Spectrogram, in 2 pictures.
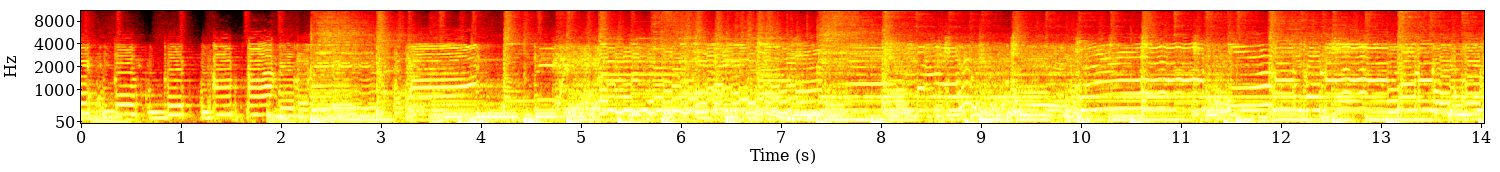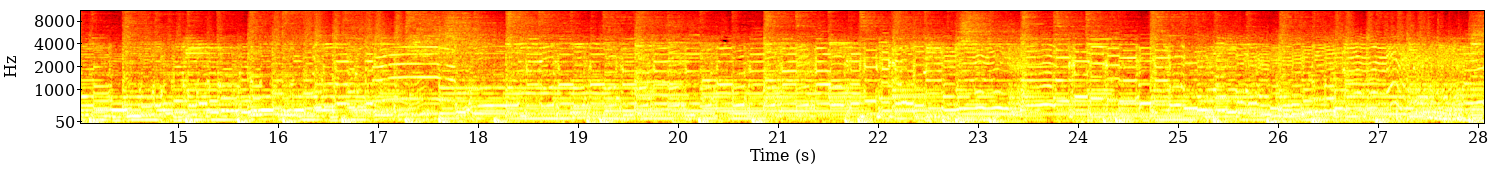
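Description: A live band plays a bluesy rock instrumental section: an electric guitar leads with bent notes over bass and drums. The music drops out briefly about a second in.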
